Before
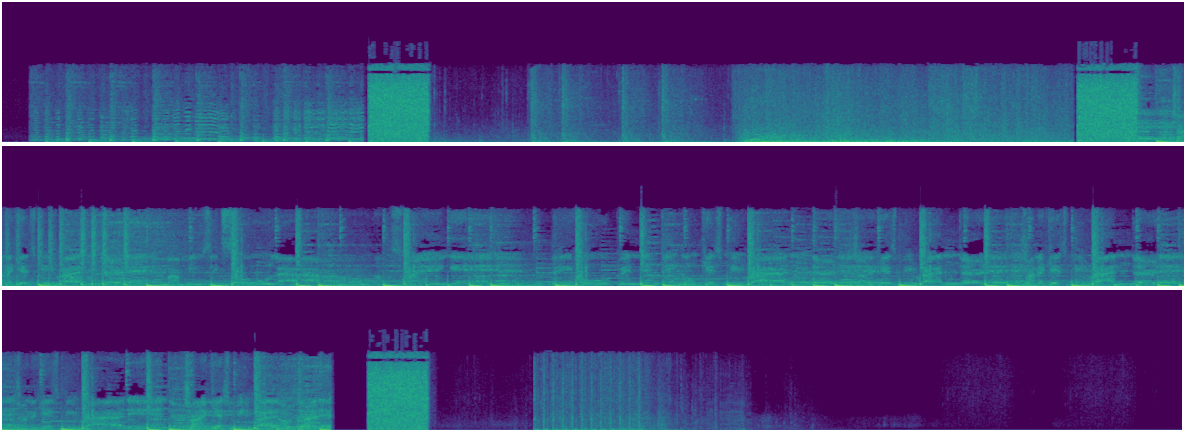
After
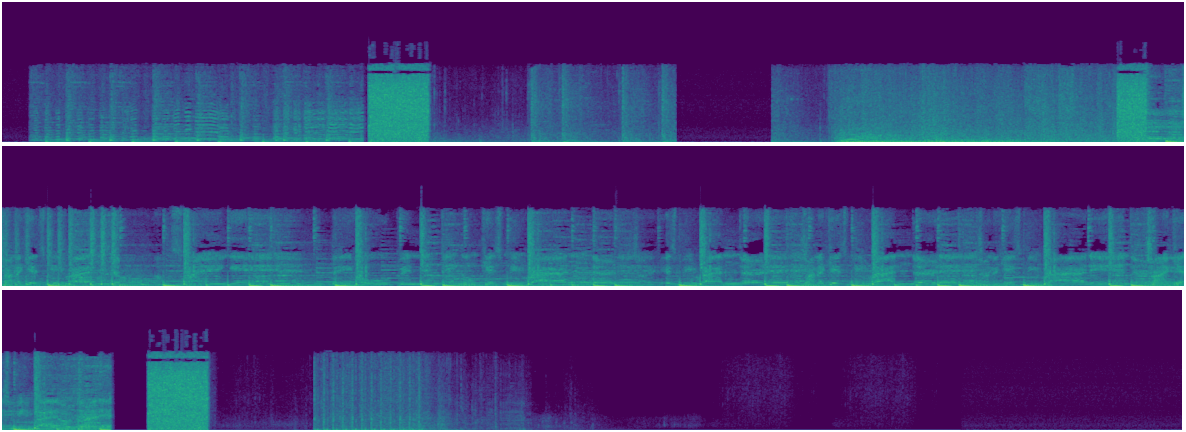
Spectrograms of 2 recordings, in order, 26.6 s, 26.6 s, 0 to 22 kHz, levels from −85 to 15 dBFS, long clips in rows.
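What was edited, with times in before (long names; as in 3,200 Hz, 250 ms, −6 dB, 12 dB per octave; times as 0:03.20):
0:05.05: splice in room tone 0.72 s
0:07.64–0:08.29: remove
0:09.67–0:11.39: remove
0:14.97–0:15.49: fade out, to −13 dB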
